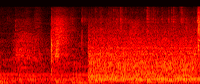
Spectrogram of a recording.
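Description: Cherry tomatoes frying in a pan: a steady sizzling hiss that starts suddenly about a second in, over soft background music.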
